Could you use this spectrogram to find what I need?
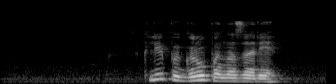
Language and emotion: Russian, neutral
